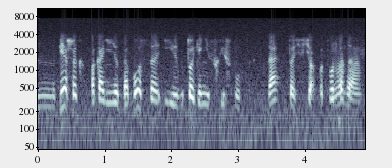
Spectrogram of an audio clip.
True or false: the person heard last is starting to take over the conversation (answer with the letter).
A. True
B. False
B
